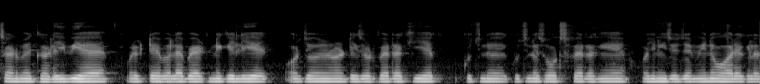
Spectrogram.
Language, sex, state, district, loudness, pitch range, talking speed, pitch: Hindi, male, Uttar Pradesh, Jalaun, -17 LUFS, 130-135 Hz, 285 wpm, 135 Hz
